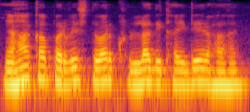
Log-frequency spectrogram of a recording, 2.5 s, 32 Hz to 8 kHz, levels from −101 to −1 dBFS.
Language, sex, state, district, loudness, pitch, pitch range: Hindi, male, Jharkhand, Ranchi, -14 LUFS, 135 Hz, 125-140 Hz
